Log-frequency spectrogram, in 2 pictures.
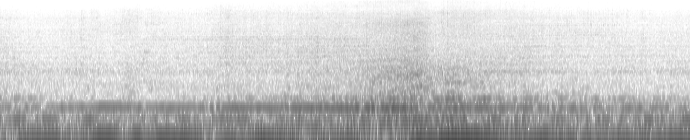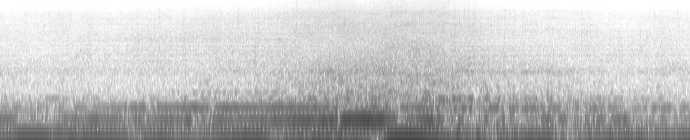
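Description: Lawn mower engine running at a steady speed while mowing, with the cutting noise swelling twice, about five seconds in and again around thirteen seconds.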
